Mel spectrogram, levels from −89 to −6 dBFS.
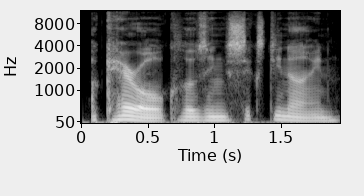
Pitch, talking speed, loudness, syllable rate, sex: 95 Hz, 155 wpm, -19 LUFS, 4.5 syllables/s, male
